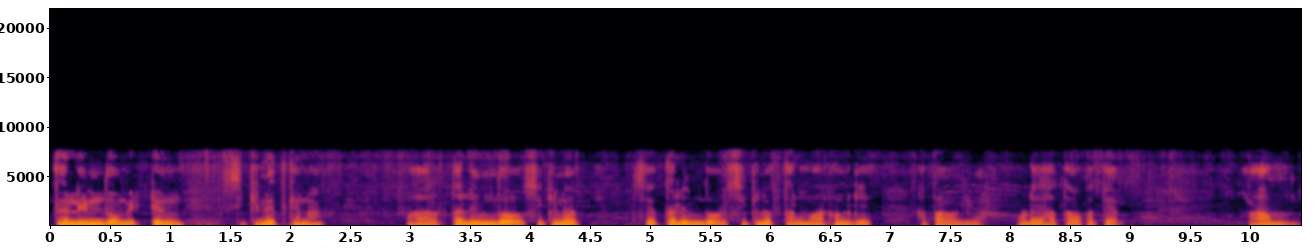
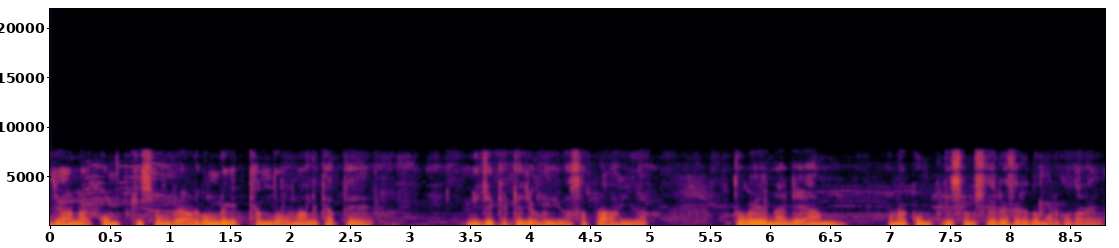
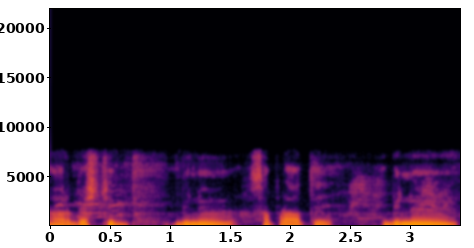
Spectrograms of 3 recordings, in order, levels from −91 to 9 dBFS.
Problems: constant background noise, background conversations at intervals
